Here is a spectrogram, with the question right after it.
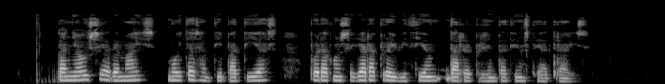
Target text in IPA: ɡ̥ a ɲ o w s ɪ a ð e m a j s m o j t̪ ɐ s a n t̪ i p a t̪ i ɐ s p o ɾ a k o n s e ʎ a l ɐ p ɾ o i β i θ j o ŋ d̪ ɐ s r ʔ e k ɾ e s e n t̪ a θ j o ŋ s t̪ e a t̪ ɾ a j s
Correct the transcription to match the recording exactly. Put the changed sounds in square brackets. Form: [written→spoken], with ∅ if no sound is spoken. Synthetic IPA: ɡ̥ a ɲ o w s ɪ a ð e m a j s m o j t̪ ɐ s a n t̪ i p a t̪ i ɐ s p o ɾ a k o n s e ʎ a [l→ɾ] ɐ p ɾ o i β i θ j o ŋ d̪ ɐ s r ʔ e [k→p] ɾ e s e n t̪ a θ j o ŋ s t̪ e a t̪ ɾ a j s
